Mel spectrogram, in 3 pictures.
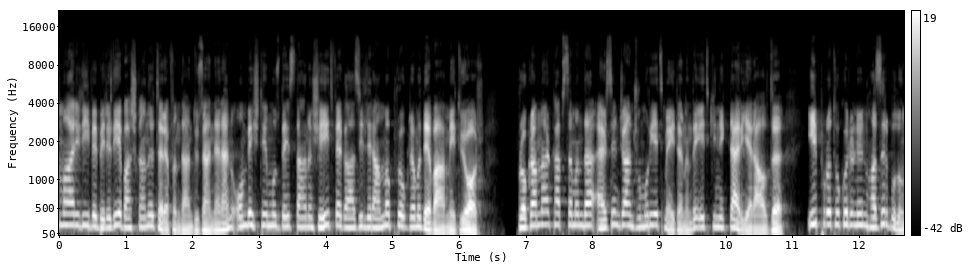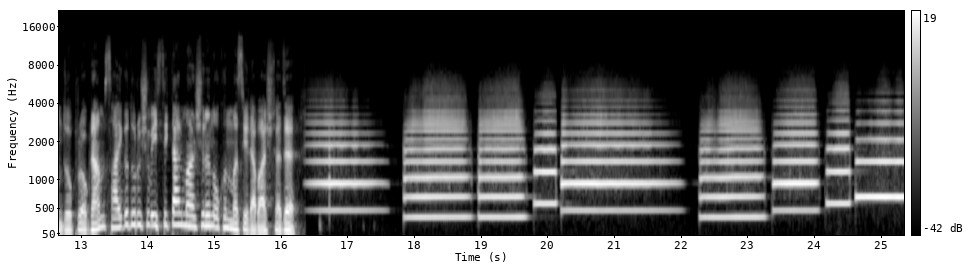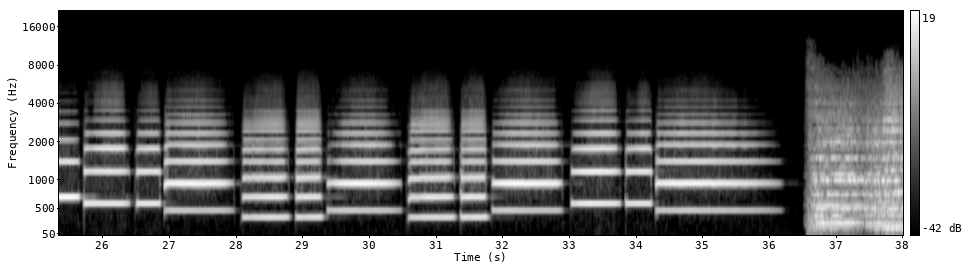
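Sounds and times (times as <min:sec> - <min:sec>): slow trumpet bugle call: 0:16.4 - 0:38.0.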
